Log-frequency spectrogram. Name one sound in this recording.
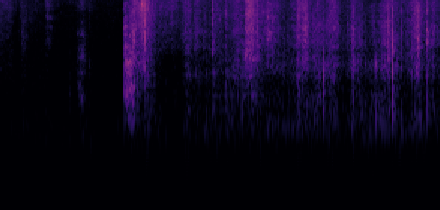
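A plastic sheet crackles as it is peeled and bent.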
